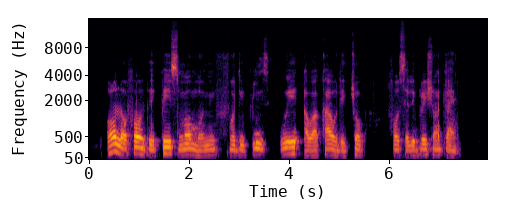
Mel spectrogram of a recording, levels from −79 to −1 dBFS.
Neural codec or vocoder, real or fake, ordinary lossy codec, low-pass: codec, 44.1 kHz, 3.4 kbps, Pupu-Codec; fake; Opus, 24 kbps; 14.4 kHz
